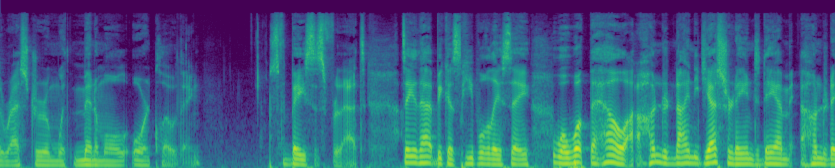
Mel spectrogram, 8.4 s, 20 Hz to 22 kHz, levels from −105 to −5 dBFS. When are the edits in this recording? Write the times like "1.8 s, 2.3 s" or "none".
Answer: 1.5 s, 2.8 s, 4.0 s, 4.6 s, 5.5 s, 6.3 s, 7.0 s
